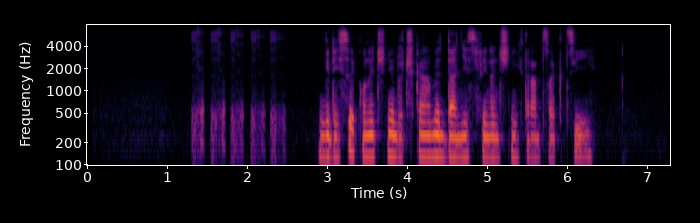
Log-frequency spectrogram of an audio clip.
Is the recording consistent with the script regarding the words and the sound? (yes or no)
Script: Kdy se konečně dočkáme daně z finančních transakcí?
no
